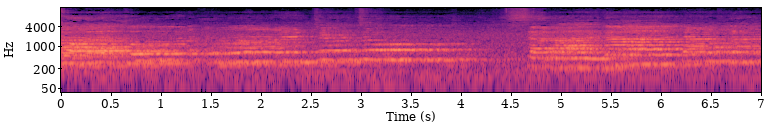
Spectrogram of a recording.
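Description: A group of women singing together without accompaniment, with a short break between phrases about four and a half seconds in.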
